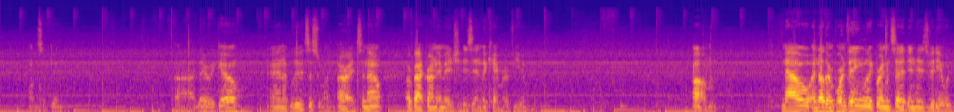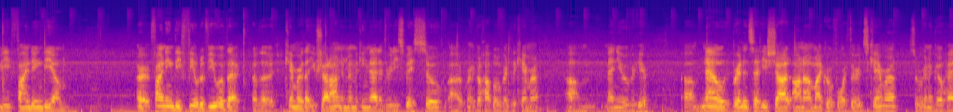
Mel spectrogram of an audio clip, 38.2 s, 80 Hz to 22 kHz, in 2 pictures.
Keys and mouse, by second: 1.6-3.9 middle drag, 5.6-7.8 middle drag, 11.5-20.6 middle drag, 20.9 KP_0, 22.1 click, 22.3 middle click, 28.4-30.2 middle drag, 33.3-36.6 middle drag.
